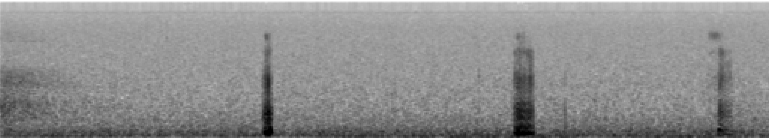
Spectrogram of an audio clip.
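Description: Three brief, soft snorting breaths at irregular intervals over a quiet background; light snoring in a sleeping cat.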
